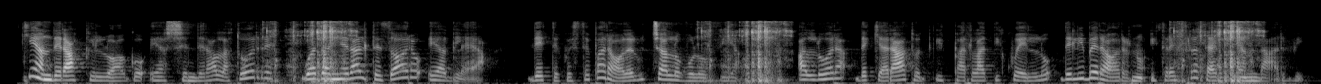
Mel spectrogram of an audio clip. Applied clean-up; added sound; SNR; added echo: none; Cutlery, silverware; 3 dB; reverberation time 0.4 s.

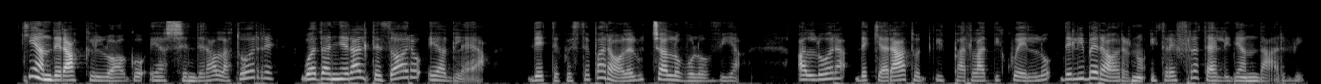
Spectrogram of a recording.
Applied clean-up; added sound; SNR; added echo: none; none; none; none.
